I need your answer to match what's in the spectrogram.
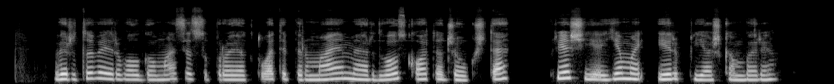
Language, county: Lithuanian, Klaipėda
